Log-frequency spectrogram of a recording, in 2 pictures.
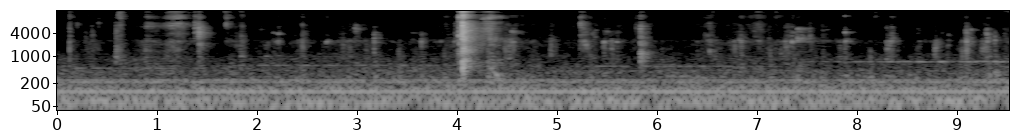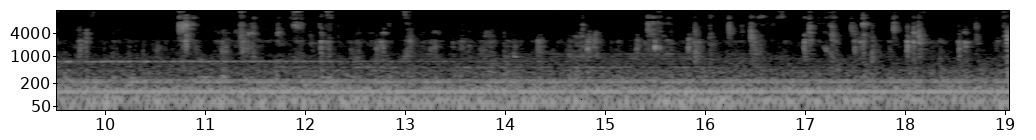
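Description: Close-miked chewing and biting: a mouthful of shrimp and stringy melted cheese, then curly fries, with many small wet mouth clicks over a steady low hum and one sharp click about four seconds in.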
